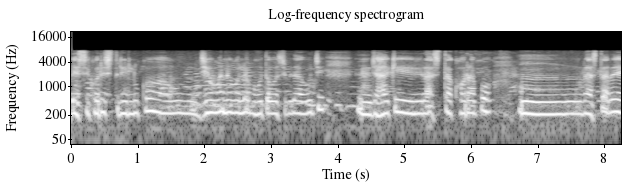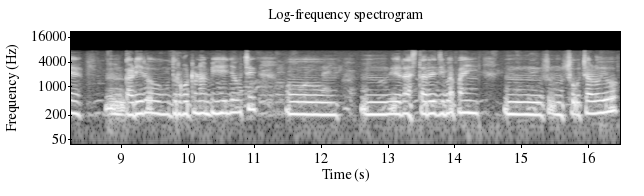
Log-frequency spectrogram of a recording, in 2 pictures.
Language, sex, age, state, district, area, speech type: Odia, female, 45-60, Odisha, Balasore, rural, spontaneous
